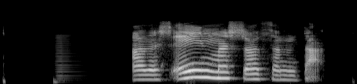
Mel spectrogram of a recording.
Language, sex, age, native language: Icelandic, female, 7, Icelandic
